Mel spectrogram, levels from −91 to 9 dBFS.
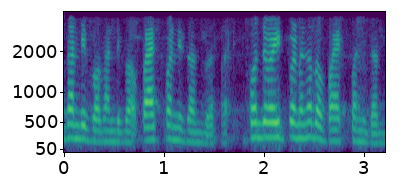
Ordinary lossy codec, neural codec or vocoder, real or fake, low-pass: none; none; real; 3.6 kHz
